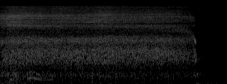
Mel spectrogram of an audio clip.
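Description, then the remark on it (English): A freshly primed vape with a single coil on its deck gives a loud, steady airy hiss for about two seconds. A brief high-pitched whistle then squeaks out just as the hiss cuts off, when the mouth is removed. No one speaks. “It's engraved on this deck that if you use a single coil, it'll whistle.”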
